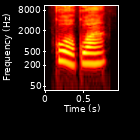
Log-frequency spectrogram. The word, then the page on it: 过关: guò guān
